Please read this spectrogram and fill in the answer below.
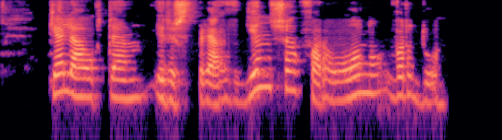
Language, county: Lithuanian, Klaipėda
